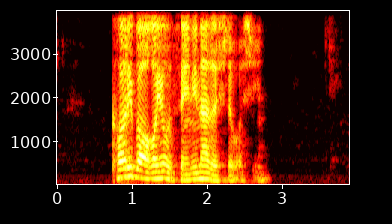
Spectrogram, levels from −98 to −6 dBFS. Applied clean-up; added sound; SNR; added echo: none; none; none; none.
